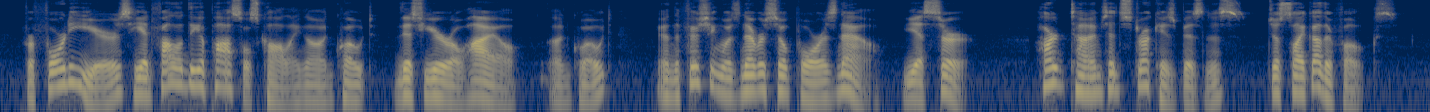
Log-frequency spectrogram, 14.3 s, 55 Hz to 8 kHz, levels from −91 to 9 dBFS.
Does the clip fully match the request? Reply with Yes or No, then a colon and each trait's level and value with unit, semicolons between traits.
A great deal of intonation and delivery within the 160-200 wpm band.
No: wide, 7.2 semitones; average, 145 wpm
